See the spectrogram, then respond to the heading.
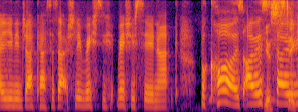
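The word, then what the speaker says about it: Rishi Sunak: God it's embarrassing isn't it well I can pronounce his name properly and my union jackass is actually rich rishy sunak because I was so you're sticking to type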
